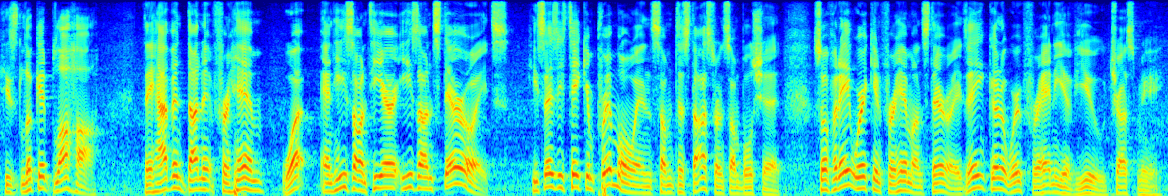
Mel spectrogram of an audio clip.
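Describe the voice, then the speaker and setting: Brash, animated man arguing his point. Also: mid-range voice, normal speed, creaky. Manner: brash and argumentative, swears freely. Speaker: reaction commentator. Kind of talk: blunt casual commentary.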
